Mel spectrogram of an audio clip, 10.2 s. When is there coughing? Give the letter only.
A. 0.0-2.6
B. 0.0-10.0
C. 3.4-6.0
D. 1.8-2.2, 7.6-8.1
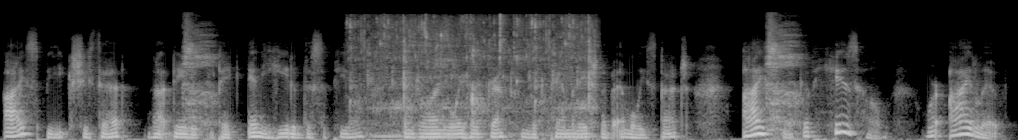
D.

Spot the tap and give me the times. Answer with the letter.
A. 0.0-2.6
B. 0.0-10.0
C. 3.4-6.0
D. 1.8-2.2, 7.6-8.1
C.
